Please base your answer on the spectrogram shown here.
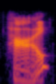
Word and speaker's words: high: So, as it says here in this title, these other words, in these other words, the GH is silent. High, sigh, though, through, although, though.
